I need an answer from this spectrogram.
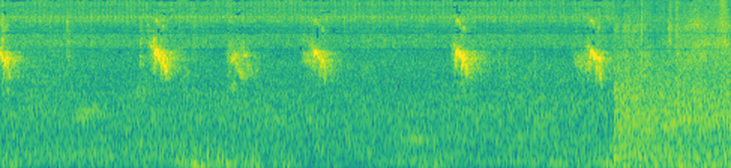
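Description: A bird chirping: short, falling single chirps, roughly one a second, over a low rumble. About five seconds in it cuts abruptly to a steady hiss of wind and traffic noise.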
